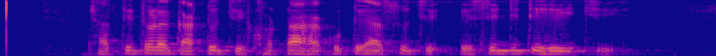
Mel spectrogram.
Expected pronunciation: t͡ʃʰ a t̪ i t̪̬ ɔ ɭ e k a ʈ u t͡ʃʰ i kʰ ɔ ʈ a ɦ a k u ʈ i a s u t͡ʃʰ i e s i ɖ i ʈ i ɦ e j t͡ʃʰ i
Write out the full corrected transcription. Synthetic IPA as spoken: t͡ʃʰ a t̪ i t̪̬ ɔ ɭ e k a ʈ u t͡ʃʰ i kʰ ɔ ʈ a ɦ a k u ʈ i a s u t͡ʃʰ i e s i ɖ i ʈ i ɦ e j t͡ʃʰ i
